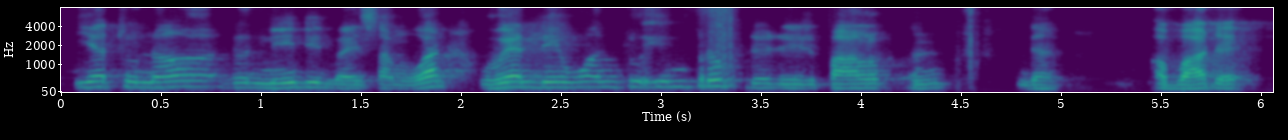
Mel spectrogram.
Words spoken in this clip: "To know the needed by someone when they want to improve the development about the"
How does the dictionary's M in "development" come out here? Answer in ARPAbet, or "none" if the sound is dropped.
none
